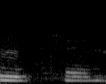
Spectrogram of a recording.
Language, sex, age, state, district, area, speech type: Hindi, female, 45-60, Uttar Pradesh, Pratapgarh, rural, conversation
